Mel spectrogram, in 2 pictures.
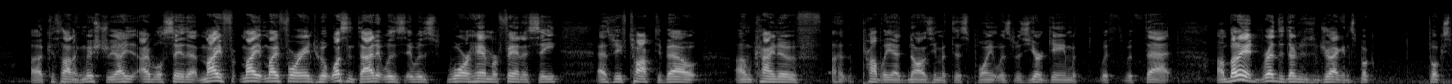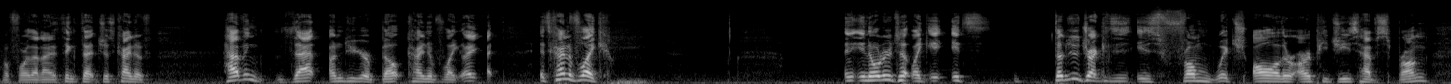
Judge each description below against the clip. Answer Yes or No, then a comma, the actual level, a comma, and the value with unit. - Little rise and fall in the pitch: No, average, 4.1 semitones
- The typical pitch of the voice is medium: No, low, 125 Hz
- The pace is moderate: Yes, average, 195 wpm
